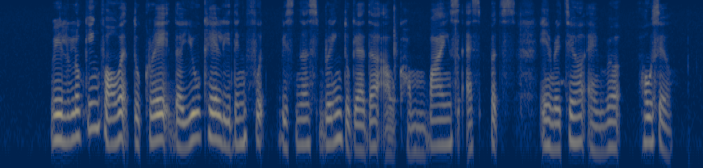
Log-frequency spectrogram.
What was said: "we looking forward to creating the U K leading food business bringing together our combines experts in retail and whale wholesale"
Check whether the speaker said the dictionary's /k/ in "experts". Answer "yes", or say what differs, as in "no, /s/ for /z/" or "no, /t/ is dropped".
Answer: no, /k/ is dropped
